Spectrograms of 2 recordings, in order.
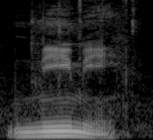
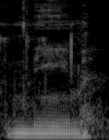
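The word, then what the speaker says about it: Niemi: Brad Hedberg, it's pronounced Nemi, but if I was to see my last name without knowing it, I would probably pronounce it Neem.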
